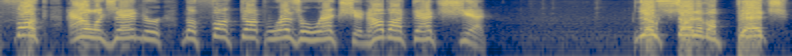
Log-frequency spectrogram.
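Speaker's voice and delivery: angry shout. Real, not acted. Streamer cursing out the donor by name, building to an angry shout. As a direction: curse the donor out at full volume.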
